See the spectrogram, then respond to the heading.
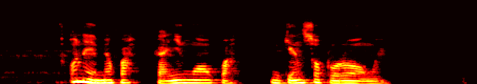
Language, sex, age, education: Igbo, male, 30-45, tertiary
